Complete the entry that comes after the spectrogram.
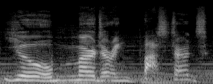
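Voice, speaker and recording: A man voicing a gruff, determined male station engineer who speaks in a blunt, urgent way. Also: high voice, fairly even intonation, slow, over music, voice pushed up. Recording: loud background noise.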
